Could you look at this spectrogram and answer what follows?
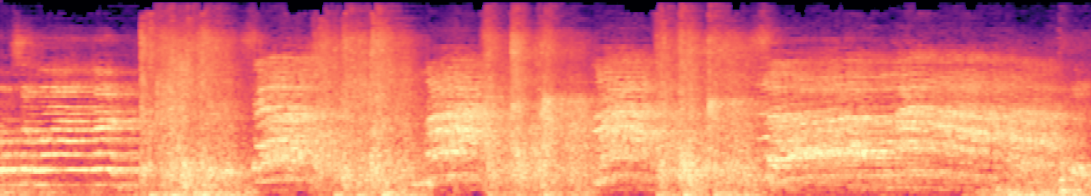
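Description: Sixth-grade pupils shout a chant in unison while clapping and thumping hard, several loud, rhythmic bursts of voices and claps filling the classroom for several seconds.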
